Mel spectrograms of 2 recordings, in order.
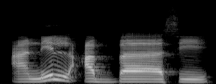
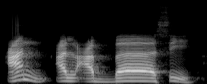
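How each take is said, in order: First: The n takes an i vowel and links forward. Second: The n stops before al-Abbasi with no vowel.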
